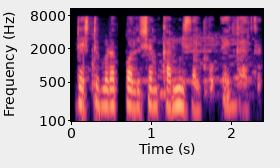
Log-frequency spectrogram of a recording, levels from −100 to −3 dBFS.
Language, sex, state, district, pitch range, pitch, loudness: Kannada, female, Karnataka, Bellary, 180-190 Hz, 185 Hz, -24 LUFS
